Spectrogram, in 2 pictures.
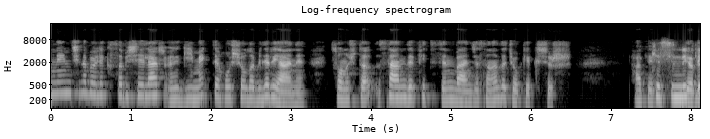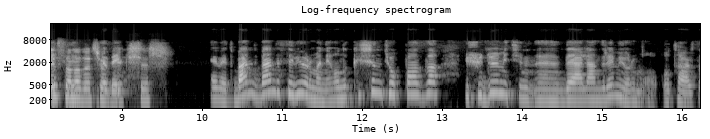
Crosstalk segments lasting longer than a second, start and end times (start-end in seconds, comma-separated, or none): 7.5-9.0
